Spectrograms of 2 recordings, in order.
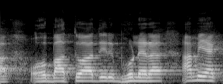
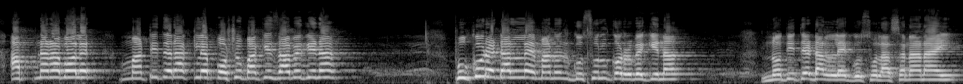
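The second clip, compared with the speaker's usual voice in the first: preaching at full force; 9 semitones higher than usual. Acted. Preacher telling a saint's story to the crowd, at full force. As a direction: call it out to the crowd like a village waz.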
